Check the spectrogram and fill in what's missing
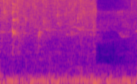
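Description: Dried red chillies and chopped onions sizzle in hot mustard oil, a steady close frying hiss with a brief dip near the end and no voices.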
